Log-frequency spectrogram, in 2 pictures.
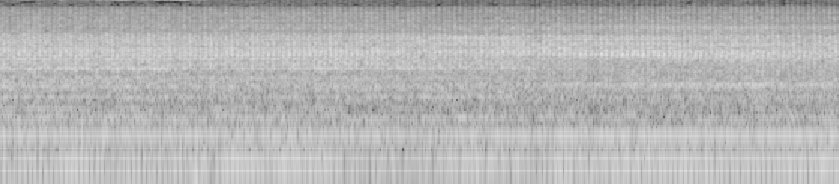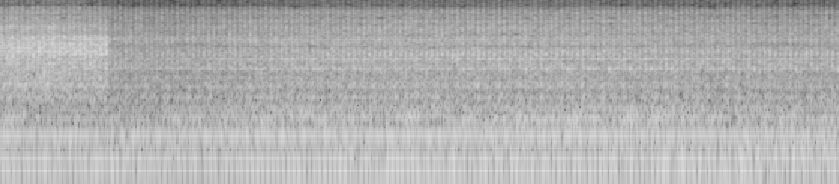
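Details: Maruti Dzire after timing chain replacement for heavy chain noise: a steady, even idle hum with no chain rattle or slap, settling slightly quieter midway and running smoothly. Normal idle.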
